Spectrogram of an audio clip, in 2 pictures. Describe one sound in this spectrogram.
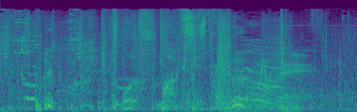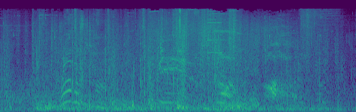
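Gunshots and weapon blasts go off in quick bursts.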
